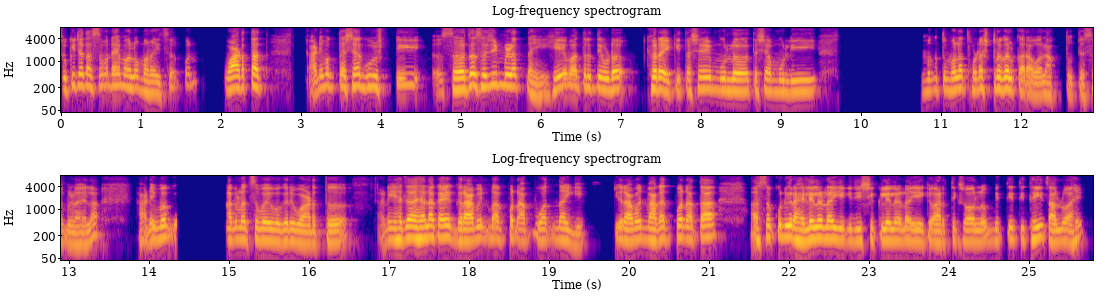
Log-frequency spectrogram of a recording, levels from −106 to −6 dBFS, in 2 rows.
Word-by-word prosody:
चुकीच्या 230 +6 -2
आहेत 230 - -1
असं 220 +3 -5
नाही 235 - -1
मला 205 -3 -1
म्हणायचं, 145 -7 -5
पण 235 +2 -13 0.4
वाढतात 200 +3 +6 0.7
आणि 200 - -2
मग 225 -1 -4
तशा 210 +3 +1
गोष्टी 195 - -4 0.3
सहजासहजी 215 +8 +3
मिळत 220 -2 +2
नाही 130 -2 -5
हे 200 +5 +3
मात्र 210 -3 -1
तेवढं 185 -1 +3 0.3
खरं 190 -1 +6
आहे, 160 - +6
की 165 +2 -8
तसे 190 +4 -1
मुलं 170 -2 +2
तशा 165 +1 -3
मुली 160 +1 -4 1.4
मग 165 +1 -8
तुम्हाला 175 +2 +1
थोडा 180 +2 -1
स्ट्रगल 190 -1 +2
करावा 130 +1 -2
लागतो 130 -1 -9
तसं 125 -2 -8
मिळायला 120 0 -4 0.6
आणि - - -3
मग - - +1 0.7
लग्नाचं 160 0 -1
वय 155 -1 +3
वगैरे 145 0 0
वाढतं 130 +1 -1 0.4
आणि 155 +3 -5
ह्याचा 165 +3 +4
ह्याला 175 +2 +4
काही 185 0 +5
ग्रामीण 150 +3 +3
भाग - - -2
पण - - -2
अपवाद 150 0 -4
नाही 155 -2 0
आहे - - -11 0.4
की - - -5
ग्रामीण 160 +2 +1
भागात 160 +1 +3
पण 185 -1 +3
आता 95 - +3 0.5
असं 155 +4 0
कोणी 190 0 +5
राहिलेलं 165 +2 +5
नाहीये 165 -2 +3
की 150 +1 -6
जे 150 +1 -2
शिकलेलं 150 -1 0
नाहीये 70 -1 -1
किंवा 135 - -1
आर्थिक 135 +2 -6
स्वावलंबन 145 0 -2
तिथेही 165 +2 -1
चालू 145 -5 0
आहे. 150 +5 -3
165 Hz, 160 wpm, -24 LUFS, 145-190 Hz, 1.4 s, वाढतात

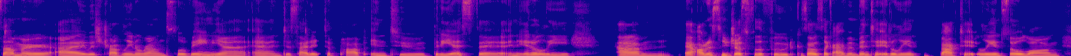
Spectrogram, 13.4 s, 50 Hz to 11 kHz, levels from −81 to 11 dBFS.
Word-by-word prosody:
summer, 185 -3 +2
I 175 0 +1
was 185 +1 -3
traveling 180 +1 -2
around 170 -1 -3
Slovenia 170 -1 -1
and 165 -2 -5
decided 175 +1 -1
to 185 - -5
pop 165 -2 -4
into 170 0 -6
Trieste 170 +8 -1
in 170 0 -1
Italy, 165 -4 -1 0.5
um, 165 +6 -1 0.2
uh, 185 -1 +4
honestly, 210 +6 +2
just 170 -6 +4
for 175 - -2
the 170 - +3
food, 160 -3 -3
'cause 175 -3 -8
I 165 - +8
was 165 0 +4
like, 165 - +2
"I 170 - +1
haven't 185 +1 -2
been 195 -1 +1
to 205 - -1
Italy 165 0 +3
in 165 0 -4 0.2
back 170 -2 +3
to - - -4
Italy 165 0 +3
in 165 - 0
so 170 0 +6
long," 155 -1 0
170 Hz, 165 wpm, -24 LUFS, 165-180 Hz, 0.5 s, I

